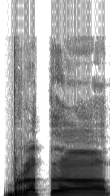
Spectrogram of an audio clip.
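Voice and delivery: drawn-out tipsy affection; drunk giant. A narrator's reading. Giant befriends mad king, drunken drawl. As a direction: stretch the word out fondly.

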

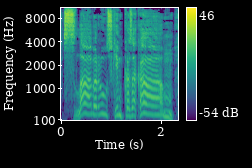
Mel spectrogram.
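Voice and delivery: high, slow cheering imp voice; joyful devil cry. Acted. Freed devils cheer the Cossacks, high and happy. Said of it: "с криком".

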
